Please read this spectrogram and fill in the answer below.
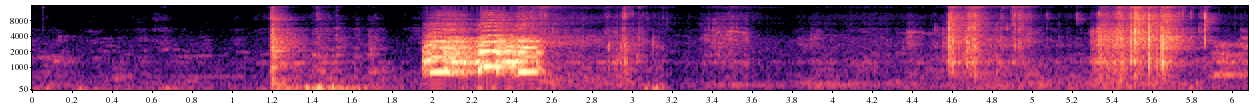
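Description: A digging tool striking the soil once about a second in, then a short, loud chicken call about two seconds in. Near the end comes the rustling of a plastic bag.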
